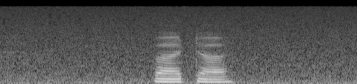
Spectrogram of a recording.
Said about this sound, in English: because the pink noise is not that loud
